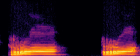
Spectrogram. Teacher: ये जो हमारी जबान की आगे का टिप ऑफ द टंग है ये बैंड हो रही है मुड़ रही है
